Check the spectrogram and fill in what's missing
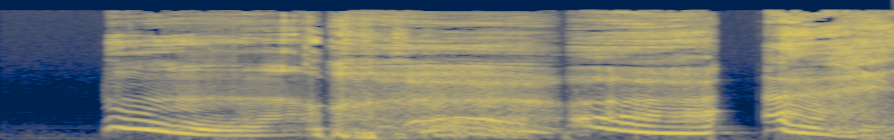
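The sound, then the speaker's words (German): A voice performs an exaggerated, drawn-out yawn for a bored big chest: several loud groaning sweeps that slide downward in pitch, with breathy stretches between them and no words. “Die große Truhe ist gelangweilt, gähnt die große Truhe.”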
